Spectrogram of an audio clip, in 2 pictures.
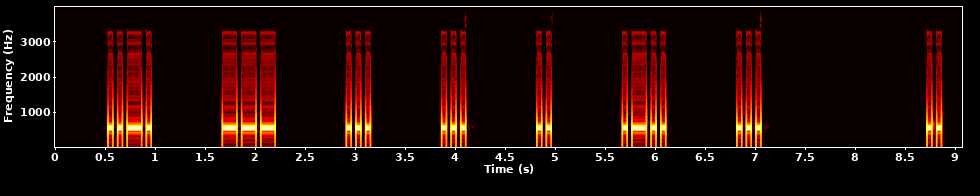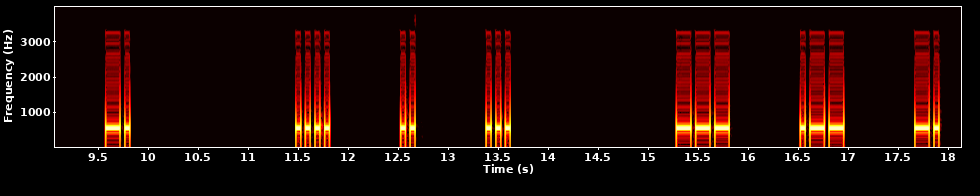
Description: Morse code, heard as a keyed tone, about 25 wpm, spaced as for 10 wpm, 550 Hz. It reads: FOSSILS IN HIS OWN
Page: news headlines in morse code at 10 wpm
